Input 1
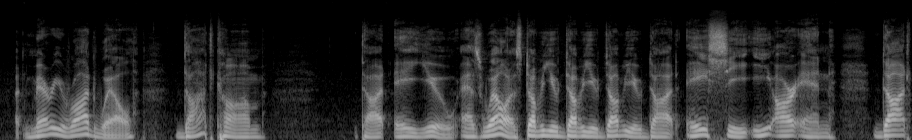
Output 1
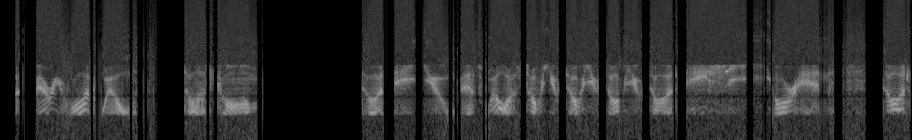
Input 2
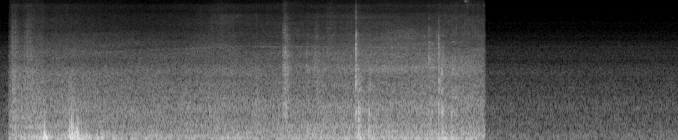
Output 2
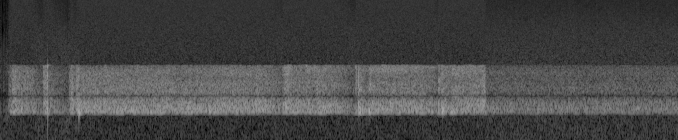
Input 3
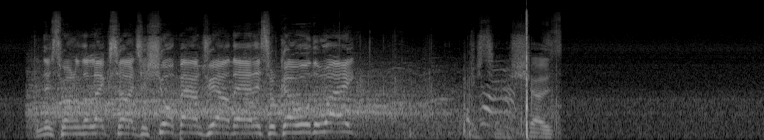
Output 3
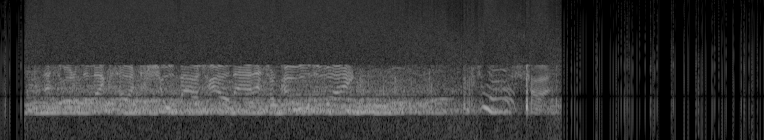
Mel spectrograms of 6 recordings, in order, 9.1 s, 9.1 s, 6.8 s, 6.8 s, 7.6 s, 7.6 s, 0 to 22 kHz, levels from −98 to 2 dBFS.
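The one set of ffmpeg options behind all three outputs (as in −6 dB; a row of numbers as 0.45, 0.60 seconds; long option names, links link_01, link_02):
-af "aeval=exprs='(mod(3.35*val(0)+1,2)-1)/3.35':channel_layout=same,afftfilt=real='re*between(b*sr/4096,770,3200)':imag='im*between(b*sr/4096,770,3200)':win_size=4096:overlap=0.75,areverse,acompressor=threshold=-44dB:ratio=8,areverse,acrusher=bits=9:mix=0:aa=0.000001,bandreject=frequency=1300:width=5.2,volume=9.5dB"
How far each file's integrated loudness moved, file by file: −7.0, −13.0, 0.0 LU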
